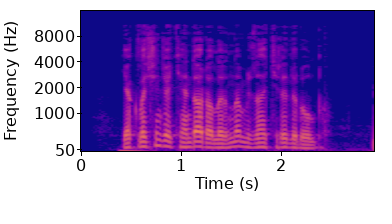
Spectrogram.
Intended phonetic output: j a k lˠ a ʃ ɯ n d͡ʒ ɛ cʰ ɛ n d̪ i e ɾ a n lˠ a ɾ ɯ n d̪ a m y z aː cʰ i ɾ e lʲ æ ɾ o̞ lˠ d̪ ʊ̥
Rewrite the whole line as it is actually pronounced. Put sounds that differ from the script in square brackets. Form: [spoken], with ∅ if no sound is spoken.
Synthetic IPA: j a k lˠ a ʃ ɯ n d͡ʒ [a] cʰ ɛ n d̪ i [a] ɾ a [∅] lˠ a ɾ ɯ n d̪ a m y z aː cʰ i ɾ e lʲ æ ɾ o̞ lˠ d̪ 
